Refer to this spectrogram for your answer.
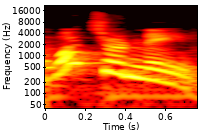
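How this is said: The voice falls at the end. The speaker calls it right. "Termina em falling intonation"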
